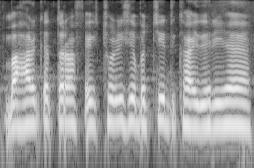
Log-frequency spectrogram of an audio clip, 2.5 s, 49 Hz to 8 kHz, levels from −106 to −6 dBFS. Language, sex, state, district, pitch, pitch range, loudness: Hindi, male, Jharkhand, Garhwa, 185 Hz, 180-195 Hz, -18 LUFS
